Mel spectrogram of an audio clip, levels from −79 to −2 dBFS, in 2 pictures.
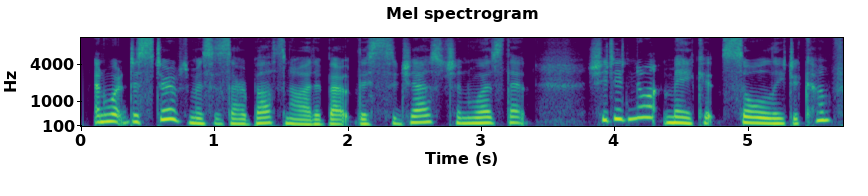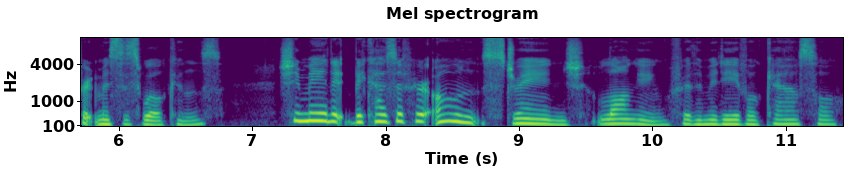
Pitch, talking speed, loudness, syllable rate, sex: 200 Hz, 175 wpm, -17 LUFS, 4.9 syllables/s, female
